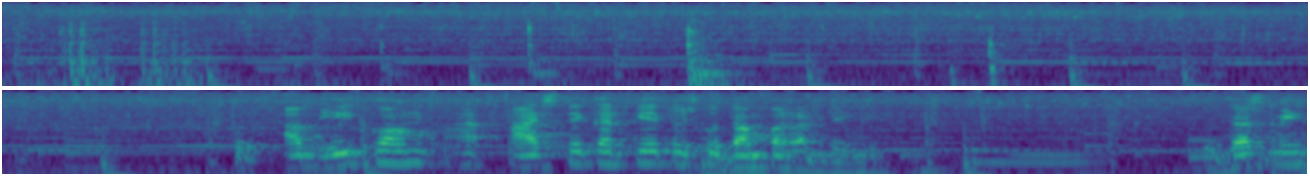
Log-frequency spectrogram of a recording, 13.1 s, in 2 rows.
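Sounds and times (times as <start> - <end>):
curry sizzling in oil: 0.0 - 13.0
spoon knocking against a pan: 0.1 - 6.0.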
